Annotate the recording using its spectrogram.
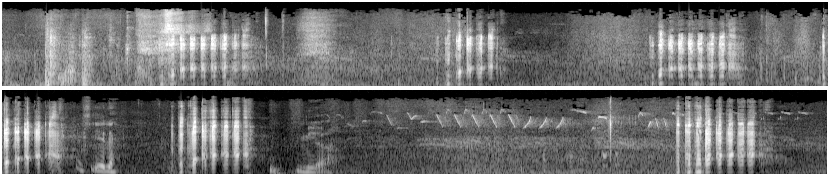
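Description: Goats bleating up close: about seven separate bleats, each lasting half a second to a second, with short gaps between them.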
